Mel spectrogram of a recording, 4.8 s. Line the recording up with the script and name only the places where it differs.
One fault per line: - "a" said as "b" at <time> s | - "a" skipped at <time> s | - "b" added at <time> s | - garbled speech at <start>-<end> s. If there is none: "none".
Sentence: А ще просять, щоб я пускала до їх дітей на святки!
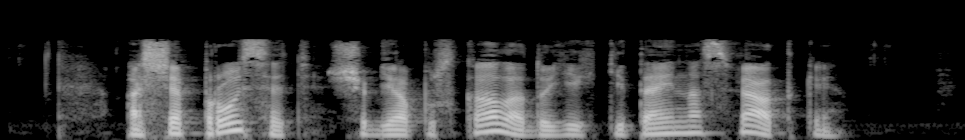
none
